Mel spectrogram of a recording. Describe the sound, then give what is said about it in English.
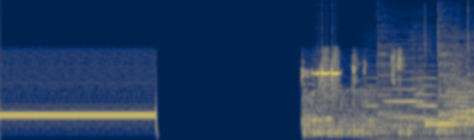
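A steady, loud telephone dial tone hums for about a second and a half as a call is placed from a mobile phone, then cuts off abruptly into silence before busy music starts up. “Let's call this guy.”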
